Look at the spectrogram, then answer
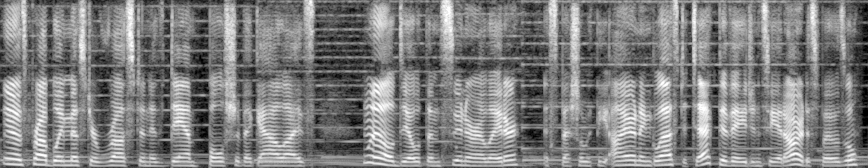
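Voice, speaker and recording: A smooth-talking wealthy industrialist man, voiced by a woman in an audiobook. He speaks in polished, formal phrases with glib confidence. Faint music runs underneath. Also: mid-range voice, fairly even intonation, a little fast, natural voice.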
